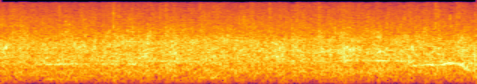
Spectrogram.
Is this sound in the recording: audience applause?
yes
